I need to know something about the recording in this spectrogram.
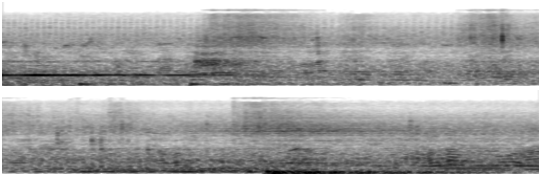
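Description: Leaves and fern fronds rustle as a figure creeps through thick undergrowth.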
